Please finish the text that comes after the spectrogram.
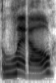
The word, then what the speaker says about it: little: from our last one we use that sound D instead of T we're gonna do the same thing here we don't change the spelling we change the sound so to sound more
